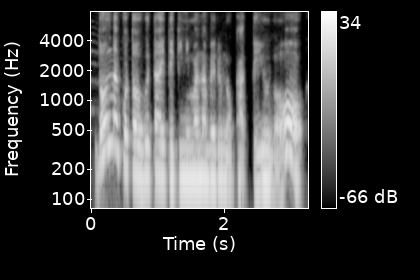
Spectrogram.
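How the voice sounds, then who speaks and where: A woman speaks with a blocked, nasal sound, as if through a head cold. Her delivery is lively and varied in pitch as she explains things in a polite, conversational way. The recording is close and dry. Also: a little fast, no room sound, faint music behind. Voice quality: nasal, stuffy nose from a cold. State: has a cold. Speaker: beauty salon academy director, expert speaker. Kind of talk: conversational explanation on a talk program.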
